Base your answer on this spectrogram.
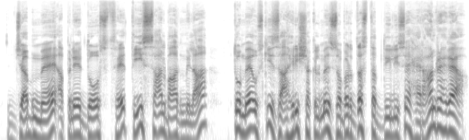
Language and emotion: Urdu, surprised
